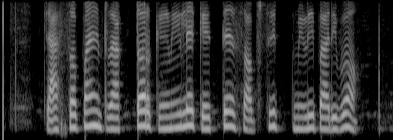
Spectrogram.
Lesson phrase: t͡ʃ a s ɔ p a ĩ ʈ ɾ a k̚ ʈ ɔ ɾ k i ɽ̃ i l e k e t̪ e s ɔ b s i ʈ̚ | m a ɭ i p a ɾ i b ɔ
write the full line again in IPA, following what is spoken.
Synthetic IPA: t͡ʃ a s ɔ p a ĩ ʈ ɾ a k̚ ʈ ɔ ɾ k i ɽ̃ i l e k e t̪ e s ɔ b s i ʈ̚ | m i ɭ i p a ɾ i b ɔ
